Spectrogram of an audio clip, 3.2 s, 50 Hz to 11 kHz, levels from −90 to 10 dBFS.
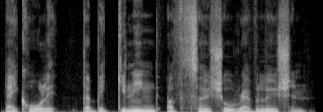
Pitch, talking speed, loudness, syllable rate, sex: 105 Hz, 150 wpm, -16 LUFS, 5.2 syllables/s, male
